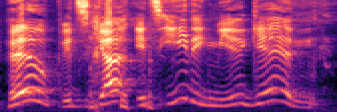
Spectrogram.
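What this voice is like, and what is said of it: Abridged-series cartoon voice. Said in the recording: “it's funnier to do the abridged voice”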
